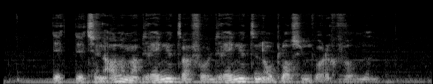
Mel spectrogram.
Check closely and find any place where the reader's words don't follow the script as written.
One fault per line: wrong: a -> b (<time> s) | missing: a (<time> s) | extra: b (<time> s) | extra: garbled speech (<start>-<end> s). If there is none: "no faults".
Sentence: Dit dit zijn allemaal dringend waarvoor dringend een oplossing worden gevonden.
no faults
